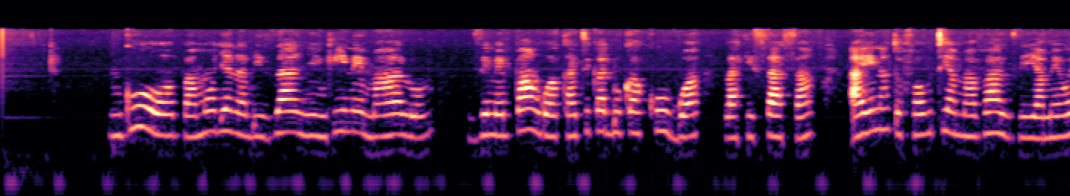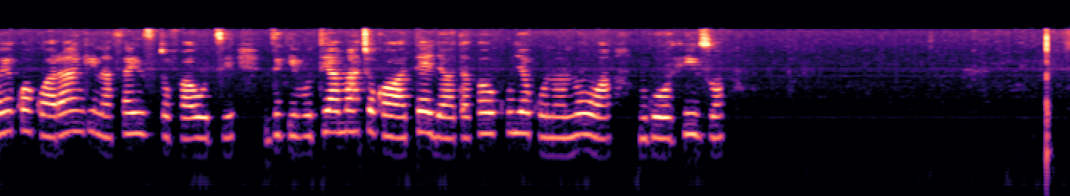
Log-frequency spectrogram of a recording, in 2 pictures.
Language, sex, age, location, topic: Swahili, female, 18-24, Dar es Salaam, finance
